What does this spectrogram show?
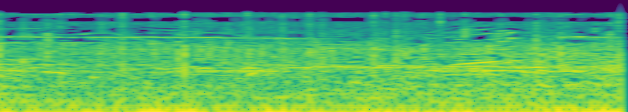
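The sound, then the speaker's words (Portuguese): A crowd applauds a band steadily, dense overlapping claps forming a continuous wash of noise, with scattered cheers and murmuring voices mixed in throughout. “Salva de palmas para essa banda aqui que largou é a família para tá estar aqui com vocês meus irmãos, minha família.”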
